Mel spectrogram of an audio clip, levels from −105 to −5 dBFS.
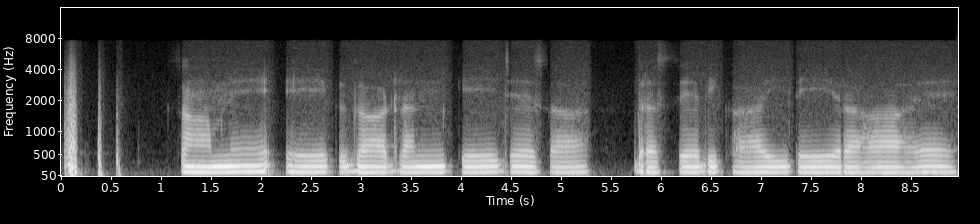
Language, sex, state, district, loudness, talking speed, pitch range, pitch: Hindi, male, Rajasthan, Jaipur, -18 LUFS, 65 wpm, 115-120 Hz, 115 Hz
